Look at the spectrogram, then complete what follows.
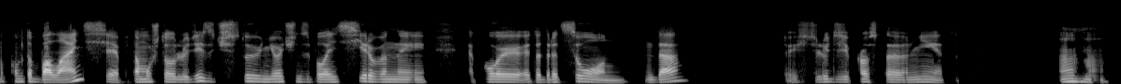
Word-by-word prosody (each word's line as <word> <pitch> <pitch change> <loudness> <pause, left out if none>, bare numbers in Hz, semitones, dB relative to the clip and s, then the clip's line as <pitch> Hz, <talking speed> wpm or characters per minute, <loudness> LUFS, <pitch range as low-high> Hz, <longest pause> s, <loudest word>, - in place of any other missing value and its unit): каком-то 130 +1 -3
балансе, 115 - +5
потому 120 +5 0
что 130 -1 0
у - - +1
людей 115 +6 -1
зачастую 135 0 -3
не 125 - -2
очень 130 -1 -2
сбалансированный 120 -1 -1 0.4
такой, 120 -1 +2
этот 110 0 -2
рацион, 110 -5 -1 0.2
да? 115 +8 +3 1.0
То - - -15
есть 110 +2 -11
люди 120 -1 -4
просто 115 -2 -1
не 115 -1 -4
этот - - -19 1.0
Мгм. 125 -5 -3
120 Hz, 110 wpm, -25 LUFS, 110-130 Hz, 1.0 s, балансе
